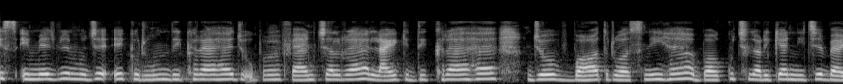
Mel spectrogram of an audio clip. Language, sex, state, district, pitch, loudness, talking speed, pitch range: Hindi, female, Uttarakhand, Tehri Garhwal, 230 Hz, -17 LUFS, 215 wpm, 215-240 Hz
